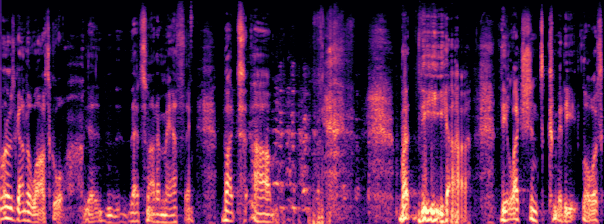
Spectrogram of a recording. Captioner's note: laughing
